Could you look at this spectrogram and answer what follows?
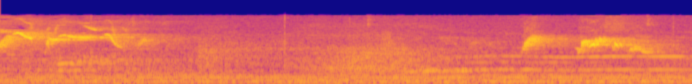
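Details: Red-whiskered bulbul back home after escaping, challenging a decoy bird: a quick whistled phrase at the start, a pause, then another bright warbling burst near the end, over a low steady hum.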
